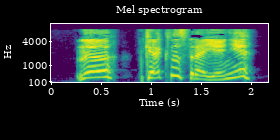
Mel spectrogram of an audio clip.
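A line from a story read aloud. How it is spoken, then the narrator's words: Giggling question. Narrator (Russian): спросил хихикающий голос Рибалтера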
